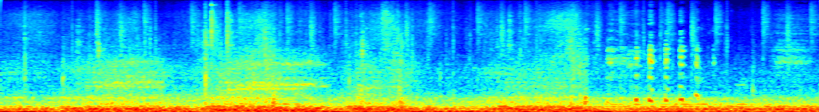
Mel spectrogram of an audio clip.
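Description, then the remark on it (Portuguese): A small BYD urban car, the version called turbo, accelerates as the driver speeds up: a loud continuous low drone with rumbling road noise, its pitch climbing in bands toward the end; no one speaks. “Agora vamos ver, vou acelerar mais um pouco.”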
